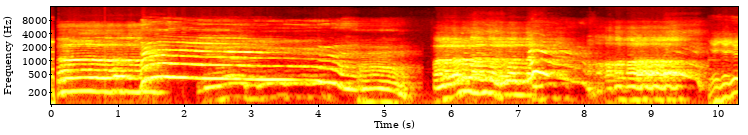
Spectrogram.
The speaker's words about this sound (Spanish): Dice, y los fines de semana por la mañana, cuando él le da por cantar, el perro le hace los coros.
